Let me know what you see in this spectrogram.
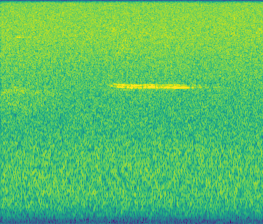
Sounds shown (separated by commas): Varied Thrush song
